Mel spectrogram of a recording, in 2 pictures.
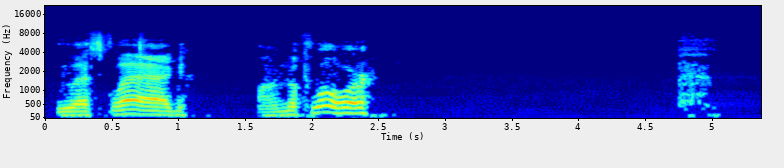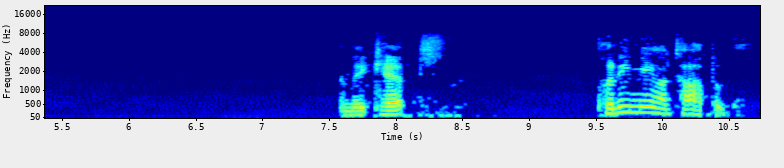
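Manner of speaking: voice choked up and choking with emotion. Recalling a military interrogation, choked up. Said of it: "I get choked up again".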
